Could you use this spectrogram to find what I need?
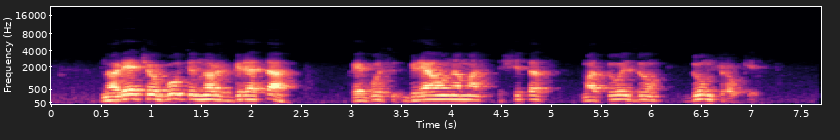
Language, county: Lithuanian, Panevėžys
